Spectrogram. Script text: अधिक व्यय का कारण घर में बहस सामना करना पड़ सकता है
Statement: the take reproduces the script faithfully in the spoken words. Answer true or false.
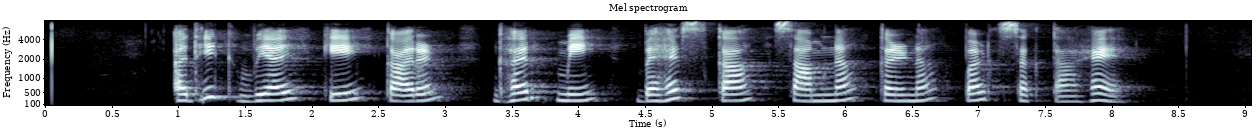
false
